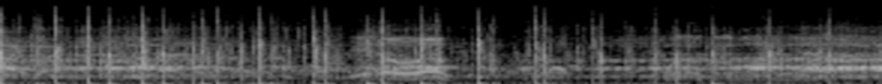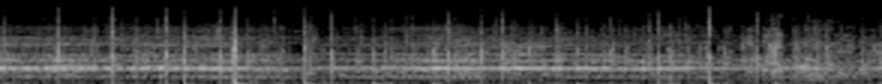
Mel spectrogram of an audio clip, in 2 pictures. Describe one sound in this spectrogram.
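A crowd cheers and shouts outdoors.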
